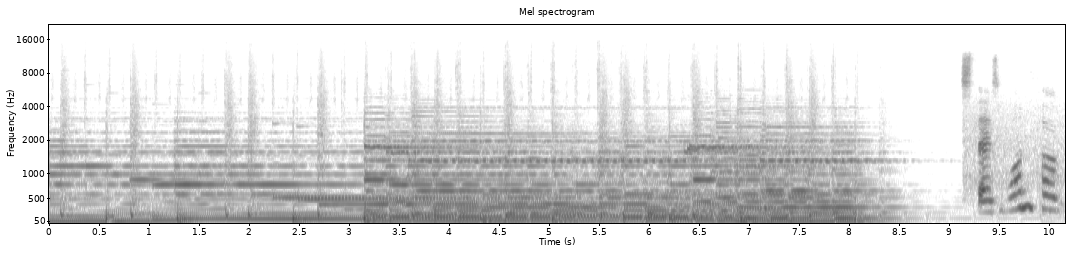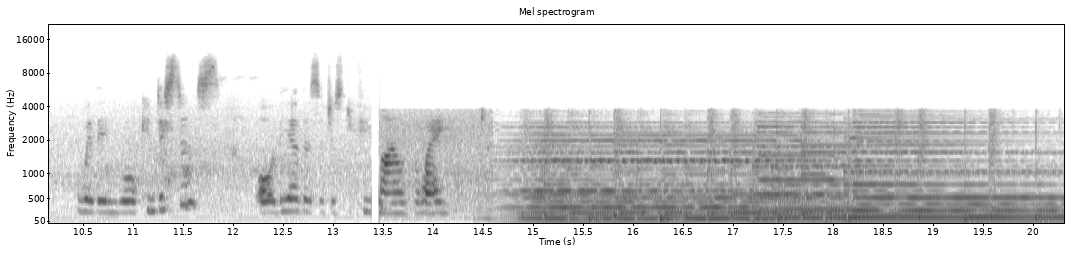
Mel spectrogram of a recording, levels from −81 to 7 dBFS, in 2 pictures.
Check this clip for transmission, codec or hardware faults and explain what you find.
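One fault shows up, from 13.38 s to the end. An input switched to a poorer device is the likely cause: the recording path appears to change to a different, narrower-band microphone or a headset's call profile partway through. After a gap of about 80 ms, nothing remains above 3.8 kHz, so the sound turns dull and boxy. The level shifts by a few decibels, and a new background noise appears, roughly 40 dB below the signal.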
